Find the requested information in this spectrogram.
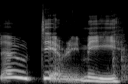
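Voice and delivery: hammed-up sobbing king; mock sob. A narrator's reading. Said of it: "The King sobbed".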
